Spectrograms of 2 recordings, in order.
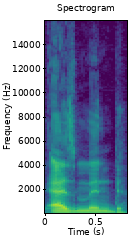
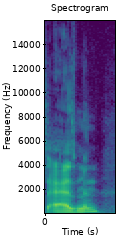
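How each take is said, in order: First: The name ends with a D sound. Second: The name ends without a D sound. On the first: "some people even say Asmund with a D at the end" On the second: "Everyone says Asmon"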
